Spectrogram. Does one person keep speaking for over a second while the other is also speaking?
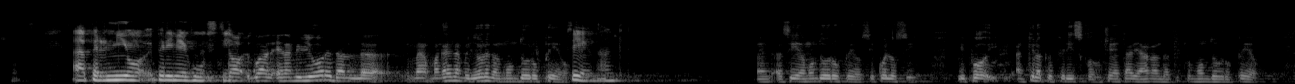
No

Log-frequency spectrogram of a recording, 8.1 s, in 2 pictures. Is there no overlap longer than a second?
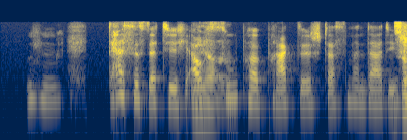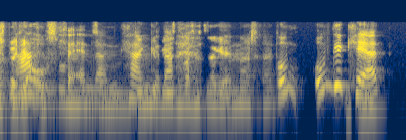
No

